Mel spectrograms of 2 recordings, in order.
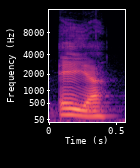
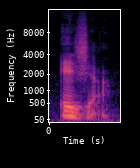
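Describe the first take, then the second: First: The middle consonant sounds like English y. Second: The middle consonant sounds like English j.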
